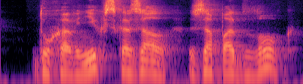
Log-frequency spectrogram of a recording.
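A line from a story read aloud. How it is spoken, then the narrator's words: Whisper in ear. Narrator (Russian): прошептал Овцину на ухо Ушаков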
